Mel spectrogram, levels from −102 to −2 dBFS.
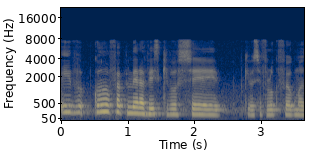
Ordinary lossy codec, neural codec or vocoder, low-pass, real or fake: none; none; none; real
